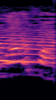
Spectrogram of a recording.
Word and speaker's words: Wi-Fi: It was actually Case's wife, Angela, who came up with the name Wi-Fi after its original name, Wireless Fidelity. It rhymes with hi-fi, hi-fi, Wi-Fi, hi-fi, Wi-Fi.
